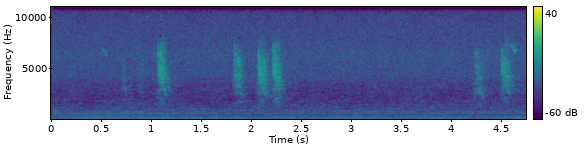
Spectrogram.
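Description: Small birds chirping, short high notes in little clusters of two or three, over a steady low rumble, with one low bump about one and a half seconds in.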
